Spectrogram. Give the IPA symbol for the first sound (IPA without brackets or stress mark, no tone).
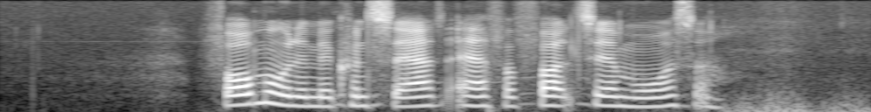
f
